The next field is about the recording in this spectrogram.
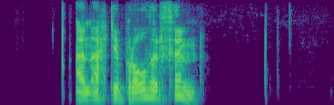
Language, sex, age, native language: Icelandic, male, 18-19, Icelandic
